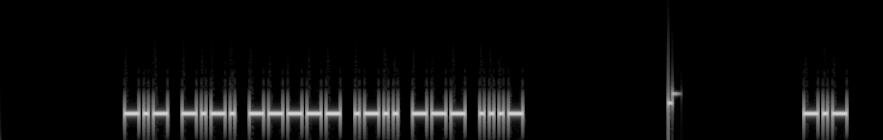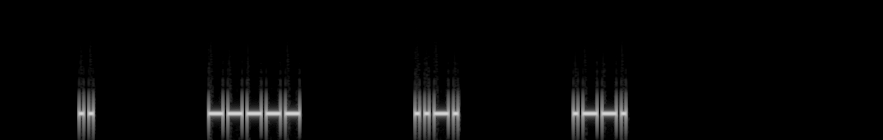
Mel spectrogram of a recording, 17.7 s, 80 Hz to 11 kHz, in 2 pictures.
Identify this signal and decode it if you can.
Morse code, heard as a keyed tone, about 25 wpm, spaced as for 11 wpm, 700 Hz. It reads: KC0LOV KI0FP
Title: USA Call Signs - 8x Character Spacing - 25wpm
